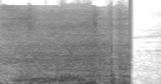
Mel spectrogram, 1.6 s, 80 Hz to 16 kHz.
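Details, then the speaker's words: 2011 Honda Civic two-door on lift, rear wheel spun by hand: low, rough growling hum that rises with speed then cuts off; bad rear wheel bearing, louder with car's weight on it. "you hear that noise that's the noise it's making already the faster he goes the more noise it makes"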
